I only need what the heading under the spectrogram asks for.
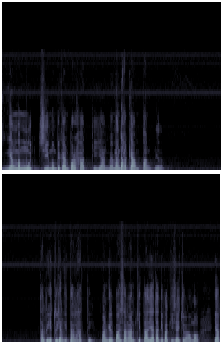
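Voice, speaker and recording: A man preaching a sermon as pastor, jumping between emphatic bursts and hushed low asides, with jokes along the way. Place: church sanctuary. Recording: echoey church hall.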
